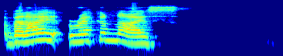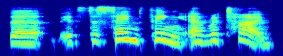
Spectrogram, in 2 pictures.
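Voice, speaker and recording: A woman's voice: a little high, slow. A woman with a Swedish accent speaking English as a second language, a podcast host sharing her experience hesitantly, searching for words with many restarts. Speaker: podcast host, mental coach. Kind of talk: casual chat.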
